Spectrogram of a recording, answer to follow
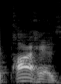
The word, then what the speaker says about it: Pages: out, and that guy Pahes is out. It's really, you know, really it's spelled pages, but it's Pahes or however he says it, right?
